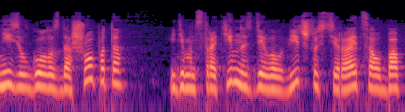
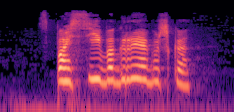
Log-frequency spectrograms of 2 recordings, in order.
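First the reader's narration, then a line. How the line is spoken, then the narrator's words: Cheerful laughter. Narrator (Russian): Я весело рассмеялась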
